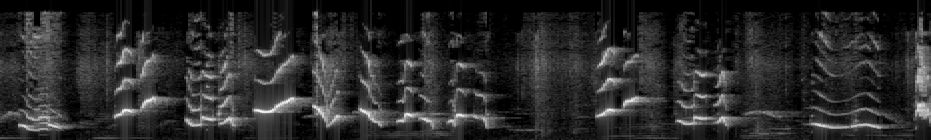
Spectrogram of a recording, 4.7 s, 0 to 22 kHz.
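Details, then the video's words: Oriental magpie-robin, song played to coax silent birds into singing: rich varied whistles and squeaky trills in quick bursts, with low tonal notes underneath and short pauses. "burung Kacer yang males bunyi pasti ikut gacor 100%"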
